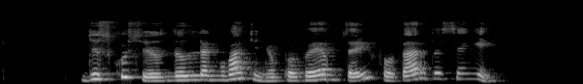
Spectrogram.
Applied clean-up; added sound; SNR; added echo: none; none; none; none.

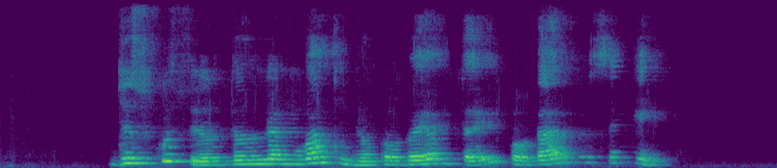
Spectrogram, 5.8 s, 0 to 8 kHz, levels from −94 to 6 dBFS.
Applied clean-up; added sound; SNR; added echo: neural mask model DeepFilterNet 3.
